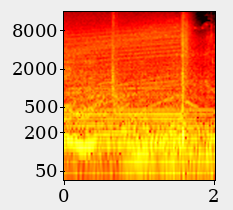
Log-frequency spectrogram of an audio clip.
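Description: A trials motorcycle engine revving up and down in short rises and falls, under background music with a steady beat.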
